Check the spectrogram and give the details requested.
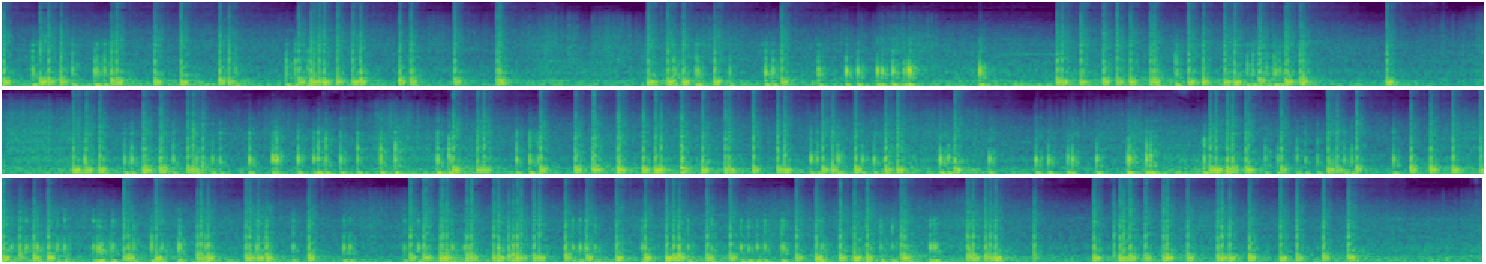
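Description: Aerial fireworks shells bursting in a rapid, near-continuous barrage of sharp bangs and crackle, broken by a few brief lulls.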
